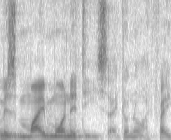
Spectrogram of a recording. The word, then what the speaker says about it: Maimonides: He says there are 8, his name is Maimonides. I don't know if I pronounce it correctly. Jeff? Maimonides, perfect.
